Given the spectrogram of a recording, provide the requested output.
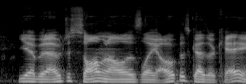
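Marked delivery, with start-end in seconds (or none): none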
